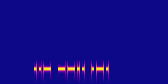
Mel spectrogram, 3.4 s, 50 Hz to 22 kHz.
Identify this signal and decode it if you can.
Morse code, heard as a keyed tone, about 25 wpm, 700 Hz. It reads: UZR
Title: USA Call Sign Postfixes - 3 Letters 25wpm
